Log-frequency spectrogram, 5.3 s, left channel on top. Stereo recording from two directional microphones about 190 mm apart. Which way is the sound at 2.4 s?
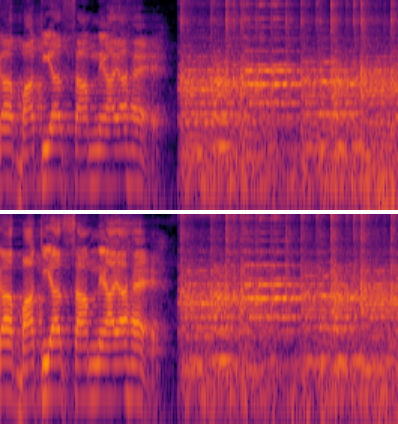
35° left (ahead or behind).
